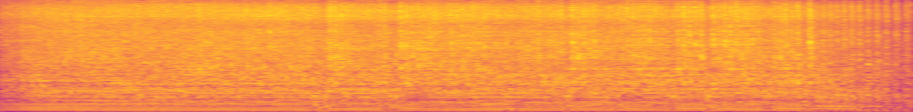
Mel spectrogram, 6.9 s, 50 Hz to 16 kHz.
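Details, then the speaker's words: Craftsman LT1000 lawn tractor, 16 HP, 42-inch deck, first start after fuel lines, filter and shutoff replaced, on choke at full throttle: single-cylinder beat wavers and hunts; surging carburetor that won't stay running off choke. "okay so it does move forward I didn't get a chance to go backwards yet but as you can see it surges a little bit and it doesn't want to stay running other than choke"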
